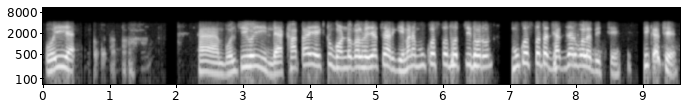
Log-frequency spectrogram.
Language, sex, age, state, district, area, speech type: Bengali, male, 60+, West Bengal, Nadia, rural, conversation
